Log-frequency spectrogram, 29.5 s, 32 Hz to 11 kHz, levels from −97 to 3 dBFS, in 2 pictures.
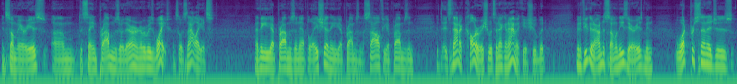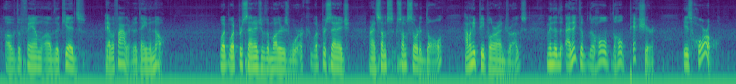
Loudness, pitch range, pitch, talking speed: -21 LUFS, 90-120 Hz, 100 Hz, 225 wpm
